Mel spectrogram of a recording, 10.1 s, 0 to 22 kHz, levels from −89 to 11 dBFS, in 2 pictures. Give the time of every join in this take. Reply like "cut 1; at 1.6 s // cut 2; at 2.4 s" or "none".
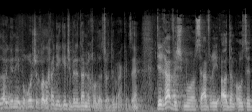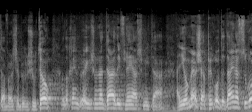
cut 1; at 3.1 s // cut 2; at 6.3 s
